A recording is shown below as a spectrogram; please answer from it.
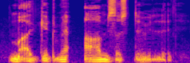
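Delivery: put-on elderly man voice.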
